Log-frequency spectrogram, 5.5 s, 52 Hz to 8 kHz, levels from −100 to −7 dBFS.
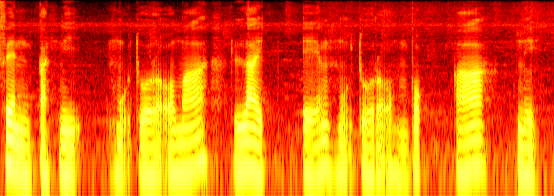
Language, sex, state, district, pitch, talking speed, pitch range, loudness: Mizo, male, Mizoram, Aizawl, 95 Hz, 175 wpm, 90-105 Hz, -23 LUFS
